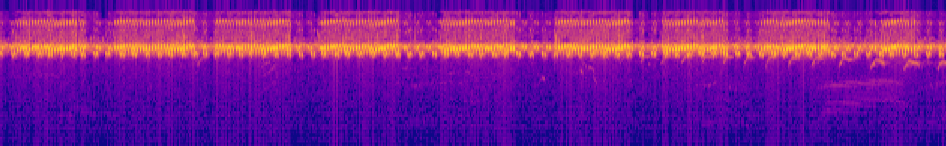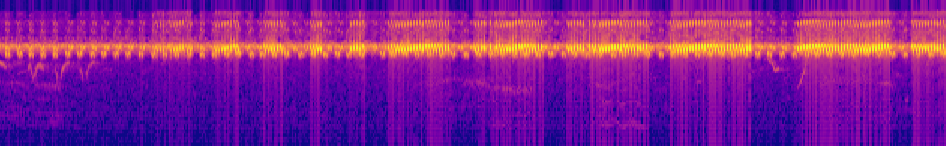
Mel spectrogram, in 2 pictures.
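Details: Crickets chirping on a still summer afternoon at sunset by the Barcoo River, Welford National Park, Outback Queensland, Australia: a dense, high-pitched continuous trill broken by brief gaps, with faint bird calls underneath.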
